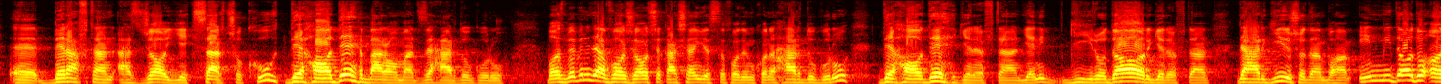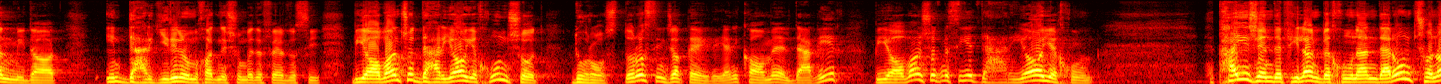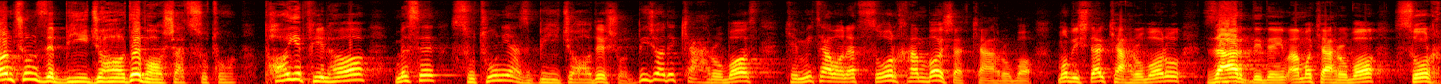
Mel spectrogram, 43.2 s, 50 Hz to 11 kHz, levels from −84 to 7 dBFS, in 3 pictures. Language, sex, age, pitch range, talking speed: Persian, male, 40-59, 110-155 Hz, 145 wpm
